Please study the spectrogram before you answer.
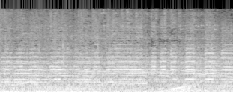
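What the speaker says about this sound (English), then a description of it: "as cars honk driving by" Car horns honking as cars drive past a No Kings protest in Canton, several sustained toots layered over passing traffic noise, fairly close and loud.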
